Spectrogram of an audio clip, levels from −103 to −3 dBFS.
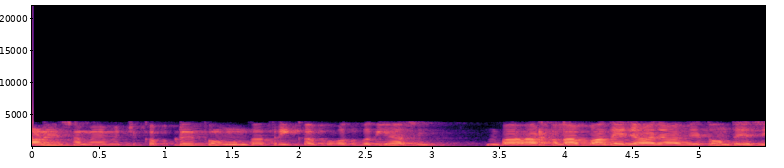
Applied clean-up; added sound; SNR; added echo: none; none; none; reverberation time 0.9 s.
